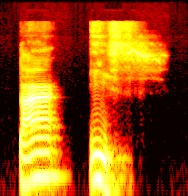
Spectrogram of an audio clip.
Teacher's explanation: le damos el énfasis a la segunda vocal, que es una vocal débil. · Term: hiato acentual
